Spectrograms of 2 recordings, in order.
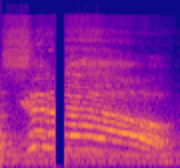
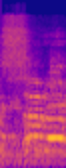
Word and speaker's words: Citadel: The Citadel. The Citadel. Oh, that's how you say it, Brad.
